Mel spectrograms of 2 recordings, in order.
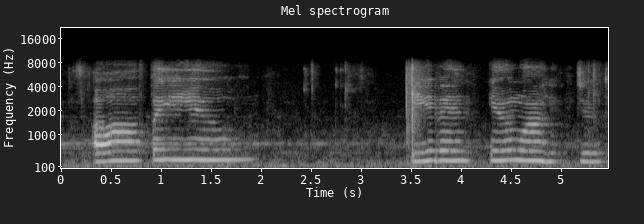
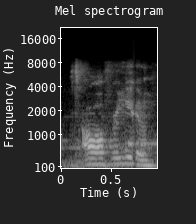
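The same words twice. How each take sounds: First: It's all for you, much higher and slowly stretched out; high drawn-out. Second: Said in the usual way. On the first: Pretend. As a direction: croon "all" up high, lingering on it. Repeats the line, second take sung-out.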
